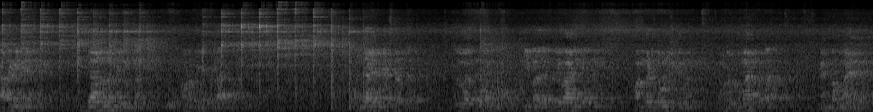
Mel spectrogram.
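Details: Stuttering in an adult man giving a public speech in Malayalam.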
